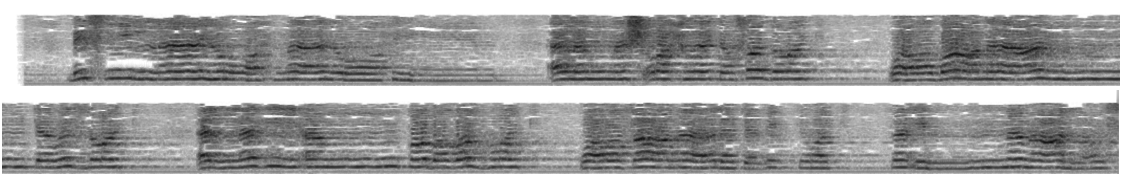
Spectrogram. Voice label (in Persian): ترتیل سوره مبارکه شرح; محمد عبدالعزیز حصان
